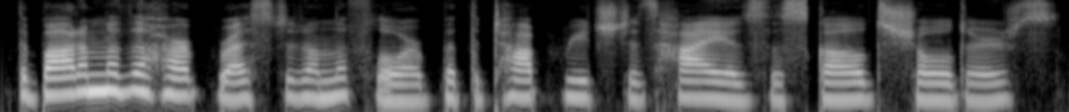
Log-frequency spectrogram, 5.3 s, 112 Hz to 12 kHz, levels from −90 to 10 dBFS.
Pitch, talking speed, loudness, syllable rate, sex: 210 Hz, 215 wpm, -20 LUFS, 4.6 syllables/s, female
